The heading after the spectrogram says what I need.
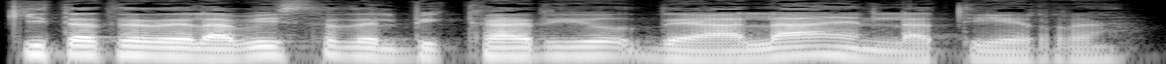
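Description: A man voicing a young man who believes he is the caliph, shouting indignant commands. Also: mid-range voice, moderate pace, clear, resonant tone, no room sound, clean studio sound, natural voice. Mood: imperious shouting.

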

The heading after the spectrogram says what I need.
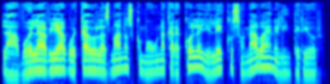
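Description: A man reading a literary story aloud in a measured, deliberate way. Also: fairly low pitch, a little mellow, no room sound, studio quality. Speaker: narrator. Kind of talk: literary audiobook narration.

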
